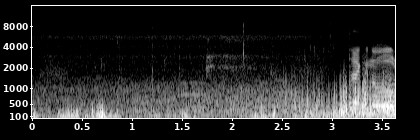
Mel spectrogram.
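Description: Gusty wind on a steep hillside buffets the microphone in low rumbling bursts, growing stronger toward the end, with a voice faintly underneath.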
